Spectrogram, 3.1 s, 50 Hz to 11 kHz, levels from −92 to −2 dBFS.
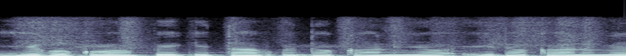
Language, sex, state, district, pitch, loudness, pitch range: Maithili, male, Bihar, Supaul, 150 Hz, -13 LUFS, 140-160 Hz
